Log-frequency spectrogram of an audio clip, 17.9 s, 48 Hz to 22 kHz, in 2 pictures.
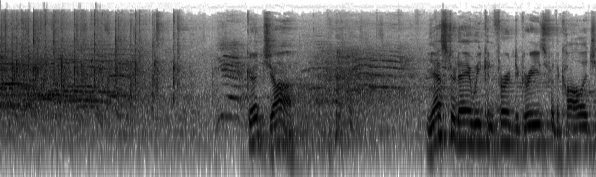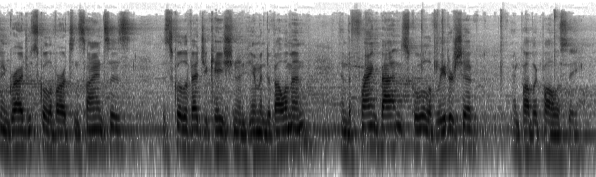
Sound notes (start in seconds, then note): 2.7 applause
